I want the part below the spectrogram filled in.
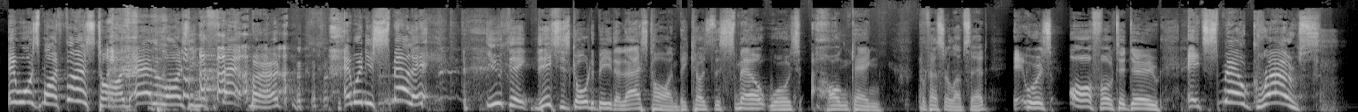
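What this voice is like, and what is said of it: Put-on UK accent. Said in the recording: “I do my best, UK accent. ... my impression of John Love”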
